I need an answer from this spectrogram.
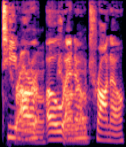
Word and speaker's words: Toronto: You also don't need to pronounce it Toronto. That is not how we pronounce it. Toronto. Well, usually it's like Toronto, like Trono. Toronto. Okay. Yeah. Like TRNO.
